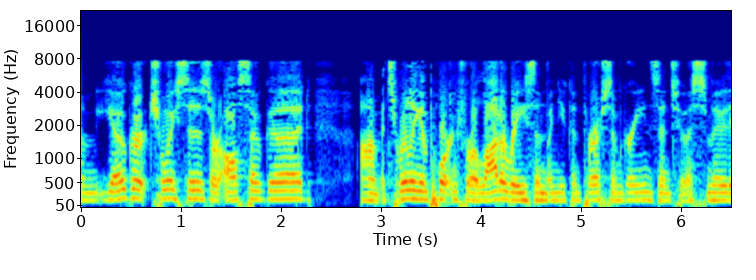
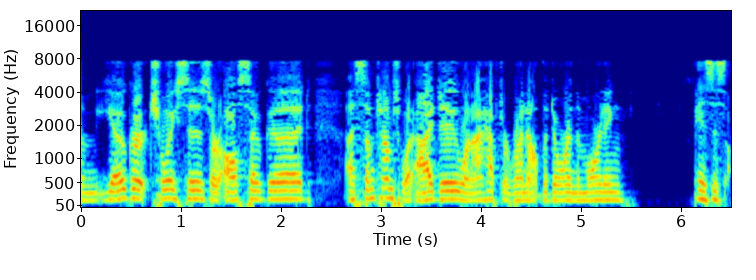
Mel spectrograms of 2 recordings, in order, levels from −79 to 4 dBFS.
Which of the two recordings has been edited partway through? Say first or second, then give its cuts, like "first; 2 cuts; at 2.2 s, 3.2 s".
first; 2 cuts; at 2.6 s, 4.7 s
